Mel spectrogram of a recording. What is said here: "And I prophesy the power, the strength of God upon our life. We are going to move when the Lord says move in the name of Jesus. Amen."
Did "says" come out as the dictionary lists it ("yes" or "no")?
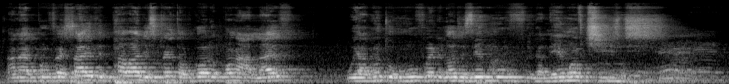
no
